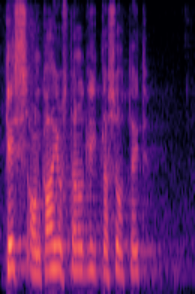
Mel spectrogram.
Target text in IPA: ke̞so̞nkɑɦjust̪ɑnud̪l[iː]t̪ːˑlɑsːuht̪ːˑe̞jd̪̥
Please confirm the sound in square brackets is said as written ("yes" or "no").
yes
